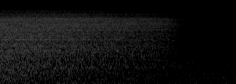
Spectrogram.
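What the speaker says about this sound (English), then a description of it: "When he's sad, he lets out a slow whoosh of steam." A slow, soft whoosh of steam from Thomas the steam engine, a steady broad hiss that gently fades over a couple of seconds, heard alone without talk.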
